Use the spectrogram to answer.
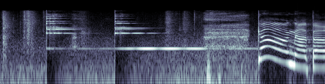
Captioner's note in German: Klingel läutet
